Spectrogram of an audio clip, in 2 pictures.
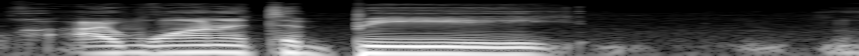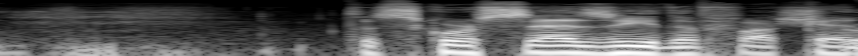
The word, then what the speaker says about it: Scorsese: The fact that I said Scorsese, as he knows as a film student, like, I'm pretentious alone because that is how you say his name.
